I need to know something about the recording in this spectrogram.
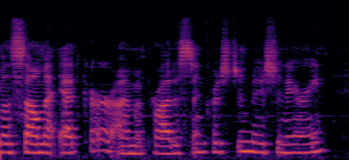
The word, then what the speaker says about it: Oetker: O-E-T-K-E-R is our last name. It's a German name and the O is silent. So it's pronounced Oetker.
